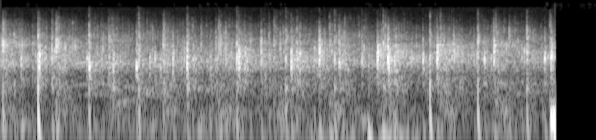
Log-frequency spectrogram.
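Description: An audience claps their hands together as a hand clap of praise to the Lord, producing a dense, steady wash of overlapping claps that holds at an even level and then cuts off abruptly.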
